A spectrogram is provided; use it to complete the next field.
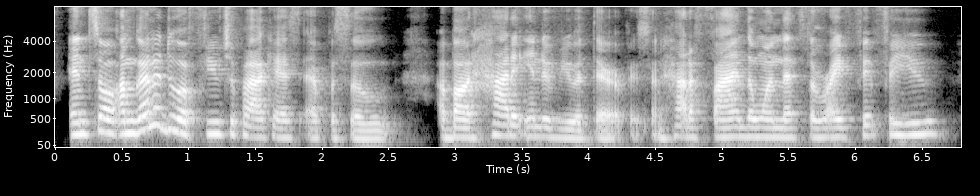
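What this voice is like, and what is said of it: New Orleans accent. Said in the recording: “you haven't picked up on the accent, I am New Orleans”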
